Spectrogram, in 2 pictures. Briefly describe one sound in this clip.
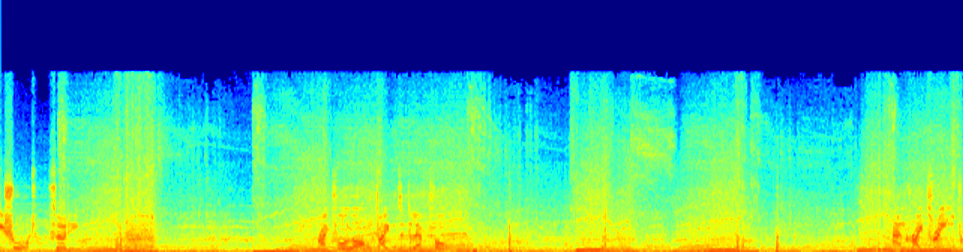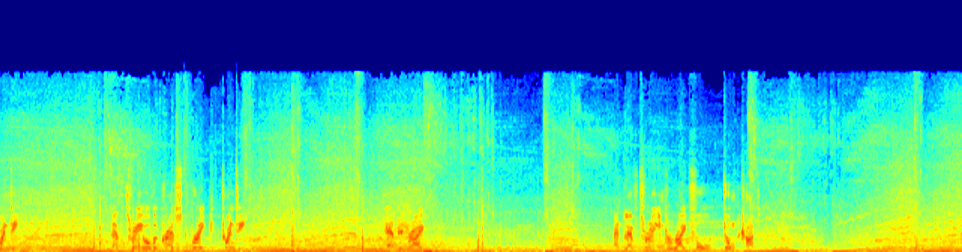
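A rally car engine revs hard, rising and dropping in pitch with each gear change.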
